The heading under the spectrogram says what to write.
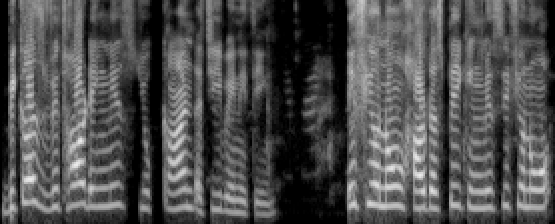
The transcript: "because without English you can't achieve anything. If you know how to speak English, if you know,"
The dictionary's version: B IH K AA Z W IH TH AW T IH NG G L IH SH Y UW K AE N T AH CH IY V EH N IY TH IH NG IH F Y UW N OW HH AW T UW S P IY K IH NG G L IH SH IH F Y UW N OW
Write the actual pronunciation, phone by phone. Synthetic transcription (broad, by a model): B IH K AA Z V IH T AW T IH NG G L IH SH Y UW K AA N T AH CH IY V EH N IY T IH NG IH F Y UW N OW HH AW T UW S P IY K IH NG G L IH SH IH F Y UW N OW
